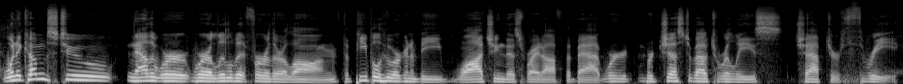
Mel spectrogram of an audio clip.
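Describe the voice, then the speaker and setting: A man's voice: medium pitch, moderate pace, few pauses, a little mellow, smooth, dry recording. A man hosting a casual, conversational interview while playing a video game, thinking aloud as he talks. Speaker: host, interviewer and producer of an audio drama.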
